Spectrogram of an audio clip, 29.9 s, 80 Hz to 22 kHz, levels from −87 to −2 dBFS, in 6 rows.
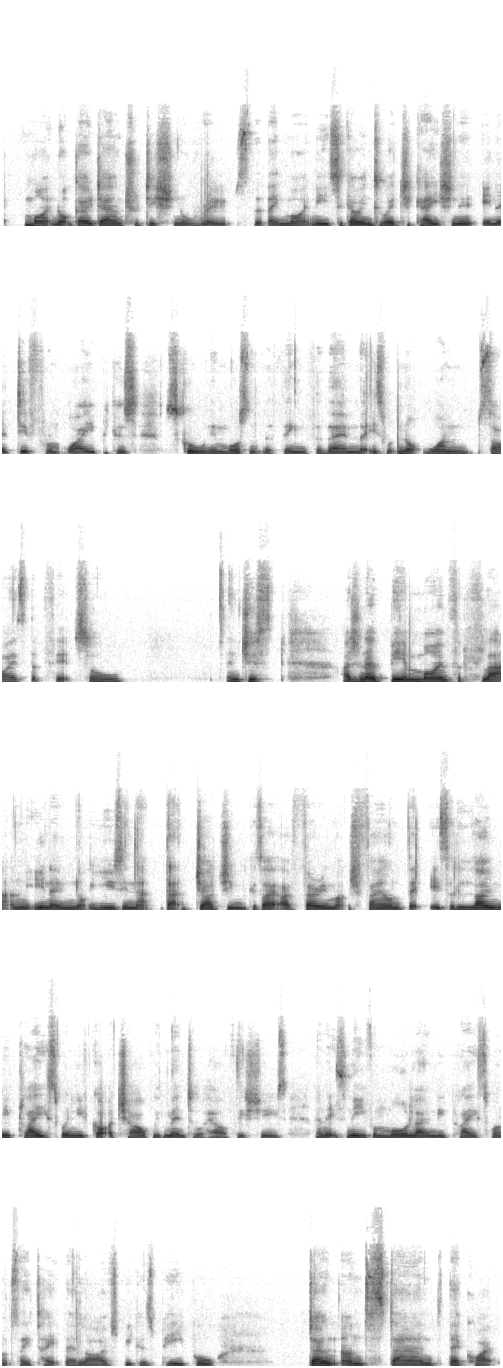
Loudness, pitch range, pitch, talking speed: -25 LUFS, 170-190 Hz, 180 Hz, 175 wpm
